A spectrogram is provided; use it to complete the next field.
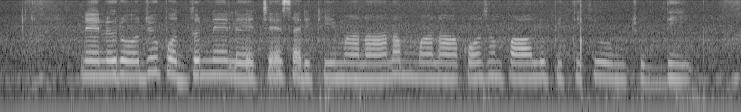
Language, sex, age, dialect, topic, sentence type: Telugu, female, 25-30, Central/Coastal, agriculture, statement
